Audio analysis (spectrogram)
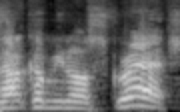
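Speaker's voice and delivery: normal talking voice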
